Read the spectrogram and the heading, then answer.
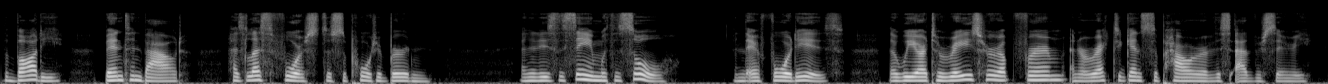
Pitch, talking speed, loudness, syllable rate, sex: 170 Hz, 180 wpm, -18 LUFS, 5.4 syllables/s, female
